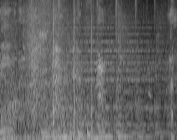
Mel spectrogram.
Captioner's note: grunting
